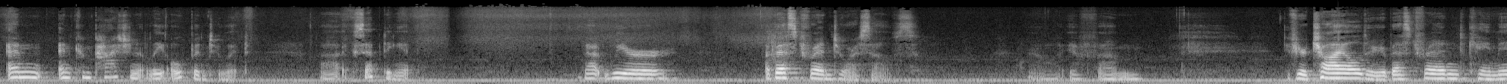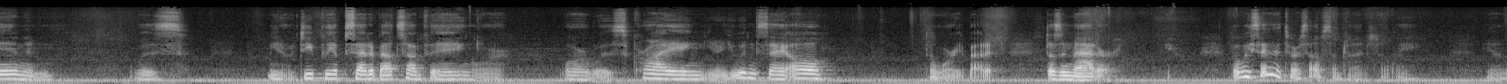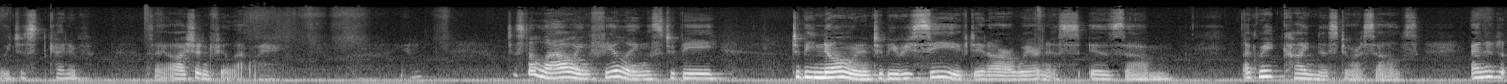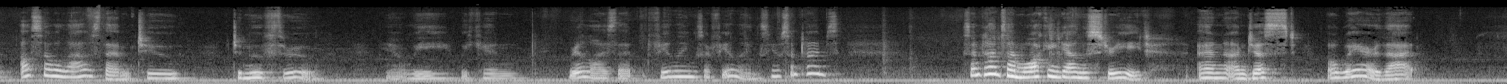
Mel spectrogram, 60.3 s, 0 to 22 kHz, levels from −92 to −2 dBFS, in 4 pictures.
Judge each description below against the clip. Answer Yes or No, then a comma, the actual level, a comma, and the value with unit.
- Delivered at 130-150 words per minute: Yes, slow, 135 wpm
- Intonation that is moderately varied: No, wide, 7.1 semitones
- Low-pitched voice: Yes, low, 130 Hz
